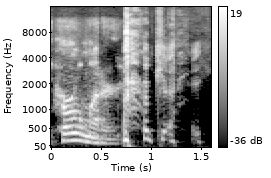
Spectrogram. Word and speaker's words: Perlmutter: how do you say your last name its Perlmutter I have to do that though I have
